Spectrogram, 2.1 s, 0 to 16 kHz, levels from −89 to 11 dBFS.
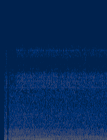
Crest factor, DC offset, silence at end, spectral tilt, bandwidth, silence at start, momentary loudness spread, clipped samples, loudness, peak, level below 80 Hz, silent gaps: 12 dB; under 0.1%; 0 s; -4 dB/octave; 11.5 kHz; 0.05 s; 2 LU; under 0.1%; -57 LUFS; -44 dBFS; -78 dBFS; none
